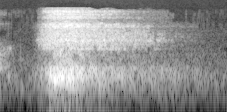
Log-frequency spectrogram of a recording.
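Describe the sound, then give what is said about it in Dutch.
A single slow breath drawn in through the nose during a breathing exercise, a soft airy rush lasting about a second that swells quickly and then tapers away, on its own with no talking. “En je ademt in door je neus.”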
